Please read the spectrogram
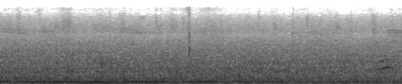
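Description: A car engine idling steadily, a low even hum.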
